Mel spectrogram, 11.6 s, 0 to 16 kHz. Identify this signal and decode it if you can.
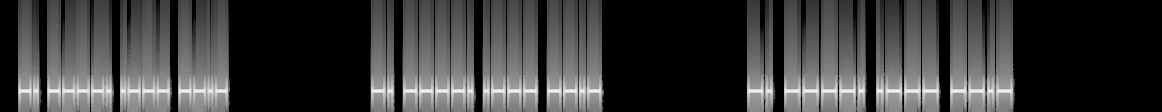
Morse code, heard as a keyed tone, about 31 wpm, 700 Hz. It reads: N9JQ N9JQ N9JQ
